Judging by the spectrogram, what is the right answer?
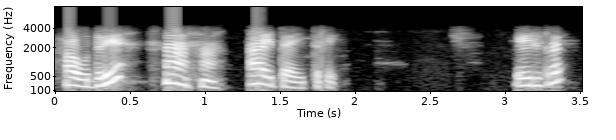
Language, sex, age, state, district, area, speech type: Kannada, female, 60+, Karnataka, Belgaum, rural, conversation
